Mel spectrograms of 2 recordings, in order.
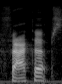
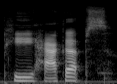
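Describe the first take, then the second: First: It begins with an F sound. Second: It begins with the letter name P.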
